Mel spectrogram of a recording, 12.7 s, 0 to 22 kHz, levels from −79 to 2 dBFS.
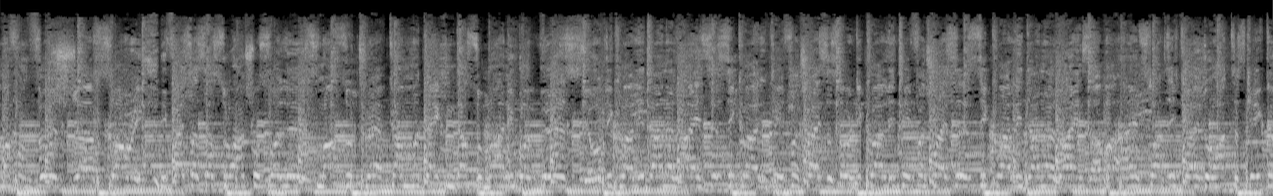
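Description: No technical faults are audible anywhere in this audio.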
